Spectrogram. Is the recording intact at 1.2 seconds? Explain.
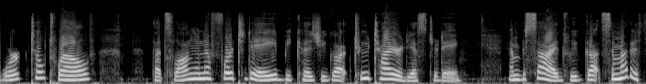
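No, hard clipping is present at 1.2 seconds and throughout the clip. The speech is driven about 7 dB past the level the signal path can carry, so every peak above that ceiling is sliced off flat. Only a small fraction of samples, around 3 percent, hit the limit, but each flattened top adds high harmonics, heard as a gritty crackle riding on the louder syllables.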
